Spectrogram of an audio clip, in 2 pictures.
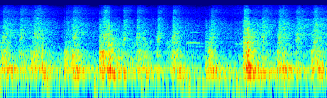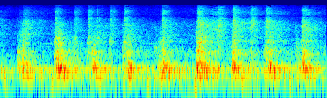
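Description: Marching drums carried by walking marchers, beaten in a steady rhythm of about two strokes a second.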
